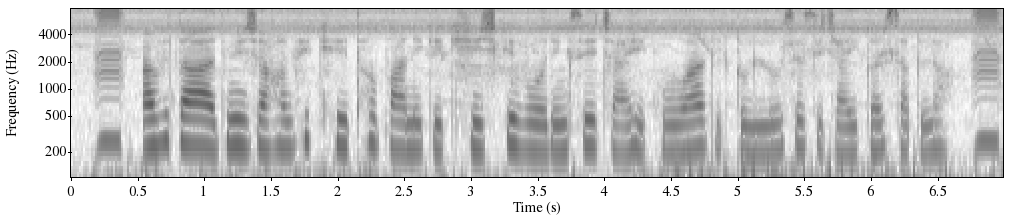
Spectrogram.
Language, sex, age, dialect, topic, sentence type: Bhojpuri, female, 18-24, Western, agriculture, statement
